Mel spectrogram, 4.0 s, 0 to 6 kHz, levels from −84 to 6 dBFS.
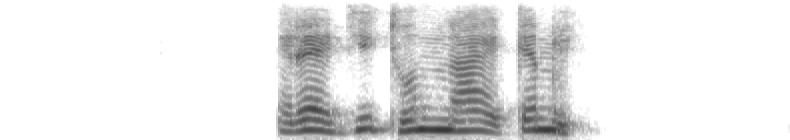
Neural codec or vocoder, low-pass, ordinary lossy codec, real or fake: codec, 44.1 kHz, 1.7 kbps, Pupu-Codec; 5.4 kHz; Opus, 16 kbps; fake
